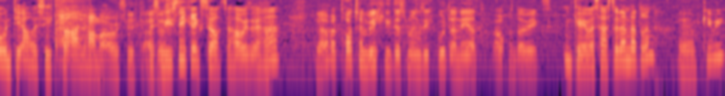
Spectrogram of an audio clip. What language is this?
German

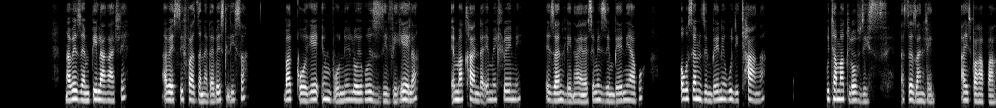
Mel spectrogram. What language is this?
North Ndebele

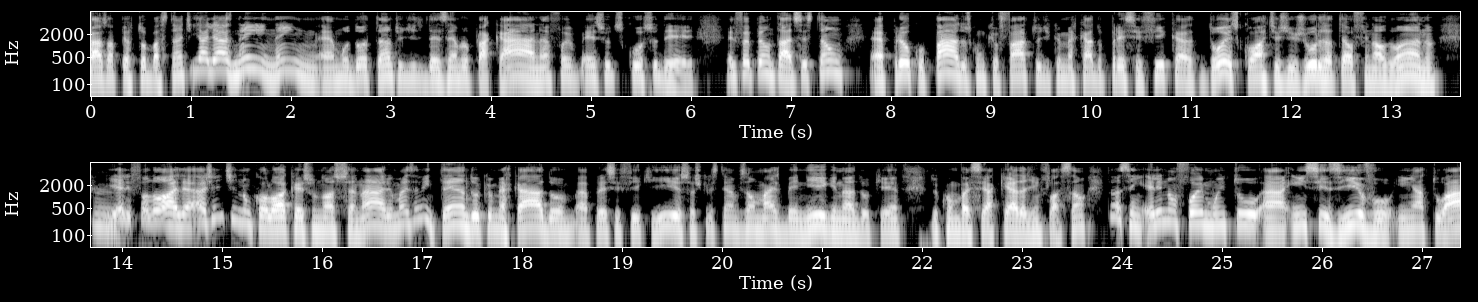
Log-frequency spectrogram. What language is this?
Portuguese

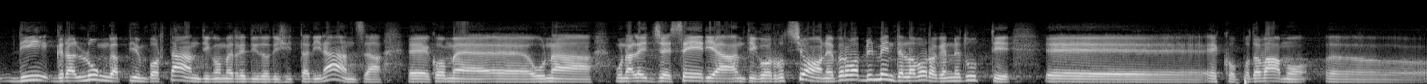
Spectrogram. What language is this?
Italian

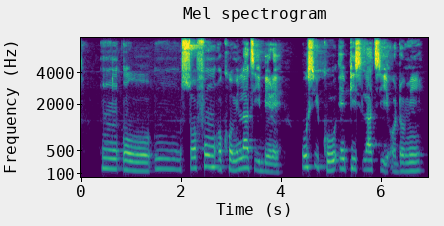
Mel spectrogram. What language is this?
Yoruba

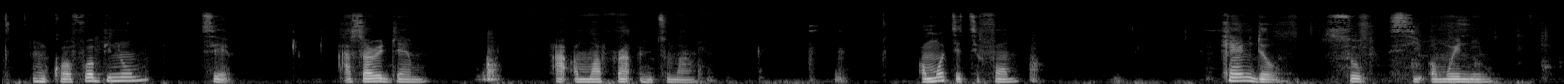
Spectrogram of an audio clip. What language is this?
Akan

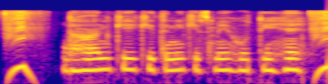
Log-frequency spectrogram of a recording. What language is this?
Hindi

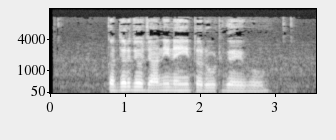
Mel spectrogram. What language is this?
Urdu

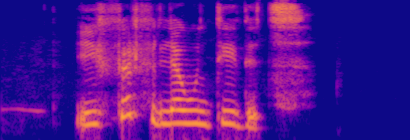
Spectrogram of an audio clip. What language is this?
Kabyle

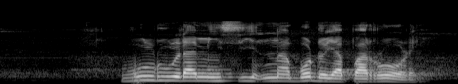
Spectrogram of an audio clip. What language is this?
Venda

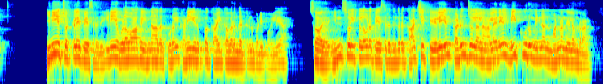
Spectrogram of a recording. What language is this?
Tamil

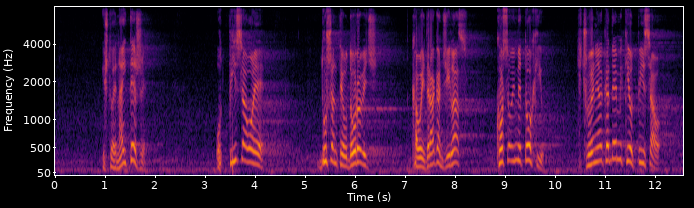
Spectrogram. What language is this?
Serbian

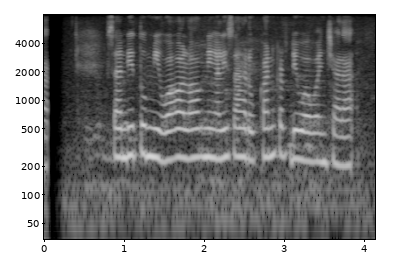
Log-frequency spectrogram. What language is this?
Sundanese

